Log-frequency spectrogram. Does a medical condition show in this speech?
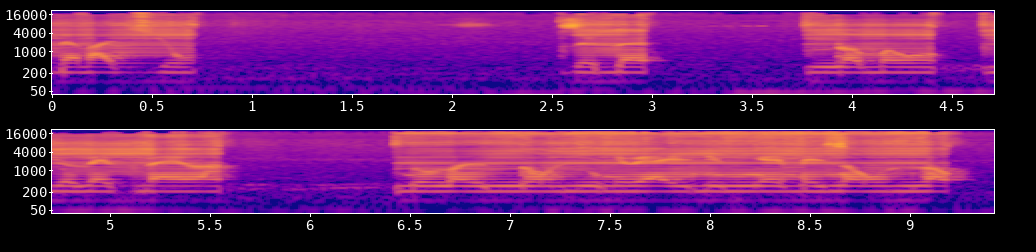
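Yes: total pharyngolaryngectomy; first cancer 3 years ago, chemoradiotherapy, tracheal stenosis, second cancer, partial oesophagectomy, neck dissection; speaks with laryngophone electrolarynx, speech therapy since january for oro-oesophageal voice, phonatory prosthesis asked about; no natural voice, cannot shout or laugh, phone understood only by family, caregivers, lost in noise.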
